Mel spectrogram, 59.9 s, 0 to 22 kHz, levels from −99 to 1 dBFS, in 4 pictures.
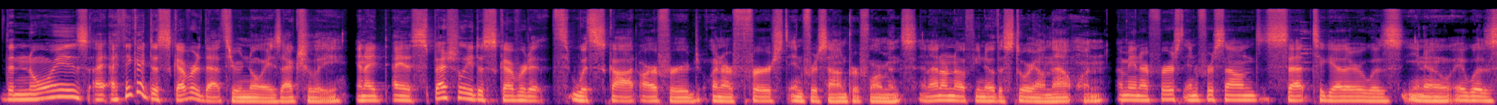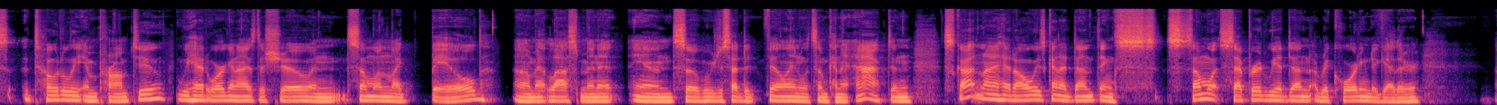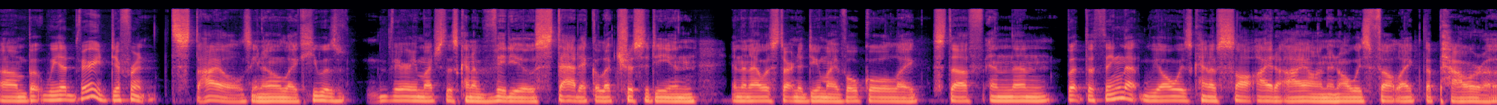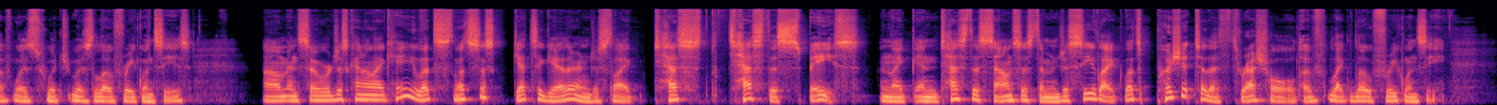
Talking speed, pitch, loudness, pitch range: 200 wpm, 115 Hz, -21 LUFS, 110-135 Hz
